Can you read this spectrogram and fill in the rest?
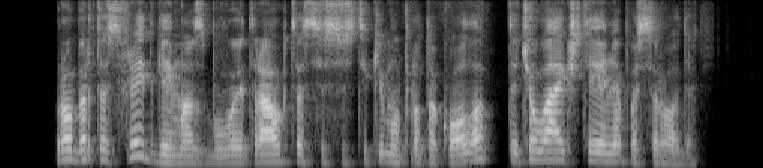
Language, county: Lithuanian, Telšiai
